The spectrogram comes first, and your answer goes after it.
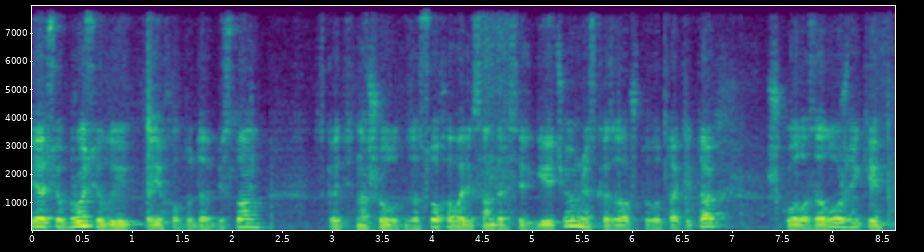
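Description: A man at a moderate pace, with light background noise and audible room echo. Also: ordinary pitch variation. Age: 60s. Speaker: medical official testifying as witness; witness. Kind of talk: court testimony. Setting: courtroom. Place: hall. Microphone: podium.

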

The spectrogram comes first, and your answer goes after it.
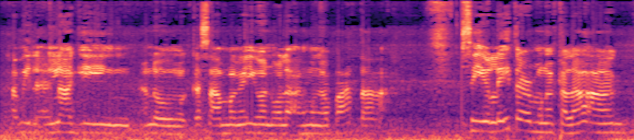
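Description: A woman talks at a fairly slow pace while noticeable noise sits in the background. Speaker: travel vlogger. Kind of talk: casual vlog chat. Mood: cheerful, chatty. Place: car.

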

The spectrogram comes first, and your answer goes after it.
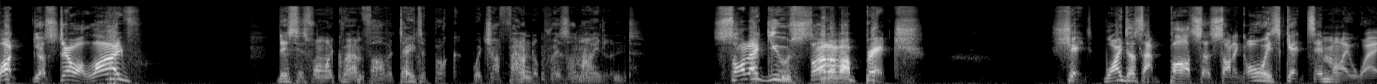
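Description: Doing a put-on character voice, a man speaks in a high pitch at a fairly slow pace, with long, frequent pauses and big swings in loudness. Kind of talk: voice audition. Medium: voice reel. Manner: gloating, theatrical.

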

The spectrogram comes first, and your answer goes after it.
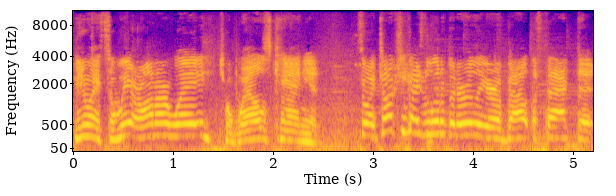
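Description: With music in the background, a man talks at a very fast pace with lively intonation. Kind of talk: casual vlog chat. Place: car. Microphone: phone near.

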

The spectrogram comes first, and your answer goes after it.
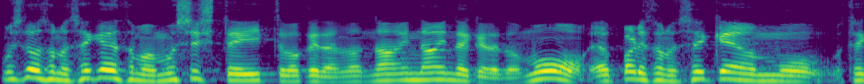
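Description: A man talks at a very fast pace. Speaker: sociologist. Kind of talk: panel discussion. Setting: stage with audience. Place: hall. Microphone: handheld.

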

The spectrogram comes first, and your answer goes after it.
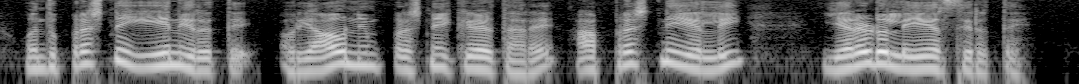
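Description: This man's voice is high-pitched, with a dark, mellow tone and ordinary pitch variation, recorded dry with no echo against a quiet background. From North Karnataka, Belgaum district; Karnataka, India. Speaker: HR manager and career coach; career coach. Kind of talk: lecture. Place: studio.

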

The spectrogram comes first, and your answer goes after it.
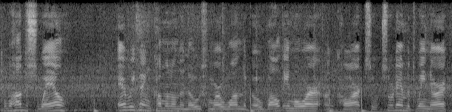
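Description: A man at a fairly quick pace, dry sound with no echo, and loud background noise. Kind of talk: casual vlog chat. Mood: frustrated, disappointed. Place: boat. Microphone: phone near.

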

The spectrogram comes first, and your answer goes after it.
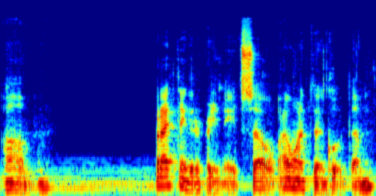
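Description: A man speaks with vocal fry. Light background noise can be heard. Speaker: video game analysis creator. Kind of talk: video essay narration. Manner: casual with fillers. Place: home room.

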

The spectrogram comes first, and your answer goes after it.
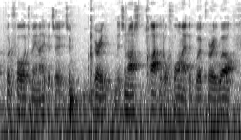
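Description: Over noticeable background noise, a man speaks in a monotone, flat intonation at a fairly low pitch. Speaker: economics lecturer. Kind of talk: lecture. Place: office. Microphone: webcam.

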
